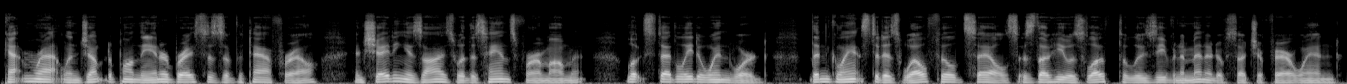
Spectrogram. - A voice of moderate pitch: No, low, 105 Hz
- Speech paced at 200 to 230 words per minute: Yes, fast, 205 wpm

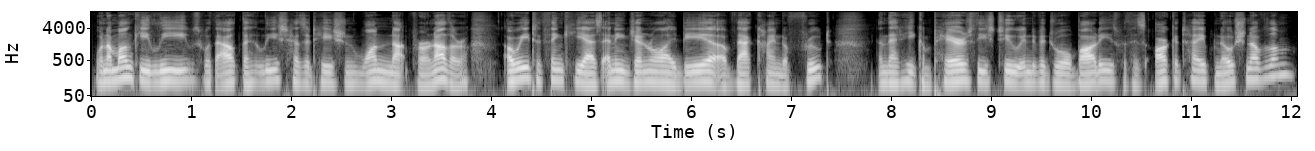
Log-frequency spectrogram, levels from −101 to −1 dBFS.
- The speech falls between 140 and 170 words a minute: No, average, 200 wpm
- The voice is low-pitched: Yes, low, 120 Hz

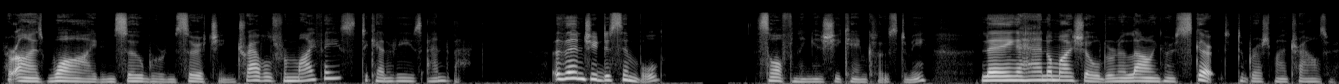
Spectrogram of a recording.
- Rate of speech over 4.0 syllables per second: Yes, 5.1 syllables/s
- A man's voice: No, female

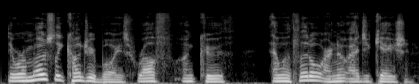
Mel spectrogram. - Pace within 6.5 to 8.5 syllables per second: No, 5.8 syllables/s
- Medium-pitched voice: Yes, medium, 145 Hz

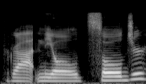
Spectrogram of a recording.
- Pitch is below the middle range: No, medium, 175 Hz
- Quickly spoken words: No, average, 165 wpm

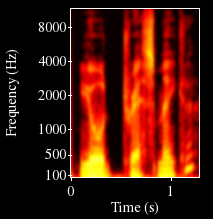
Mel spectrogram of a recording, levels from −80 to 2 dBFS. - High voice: No, low, 120 Hz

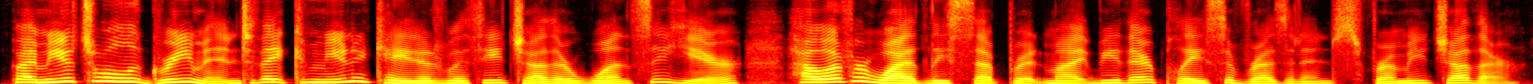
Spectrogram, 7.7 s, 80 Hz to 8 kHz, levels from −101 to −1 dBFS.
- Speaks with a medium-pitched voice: No, high, 225 Hz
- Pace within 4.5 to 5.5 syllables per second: No, 6.0 syllables/s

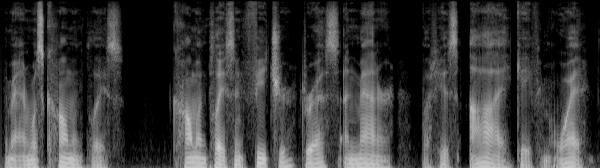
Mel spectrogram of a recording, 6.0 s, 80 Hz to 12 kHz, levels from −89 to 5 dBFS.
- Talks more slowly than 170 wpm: Yes, average, 150 wpm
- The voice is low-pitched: Yes, very low, 85 Hz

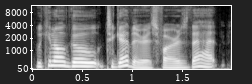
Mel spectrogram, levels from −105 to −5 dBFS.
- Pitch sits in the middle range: Yes, medium, 165 Hz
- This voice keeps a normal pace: No, fast, 270 wpm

